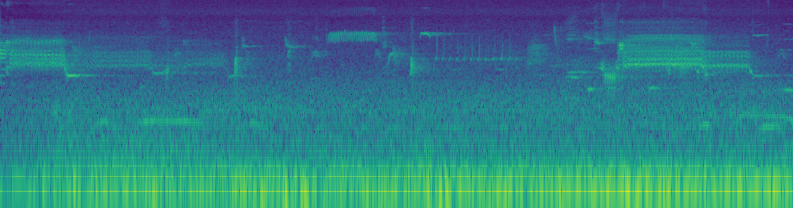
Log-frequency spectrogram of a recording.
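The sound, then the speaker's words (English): A red-winged blackbird repeats its buzzy, trilling song in short high bursts, with scattered chirps in between, all over a steady low rumble of outdoor background noise. “Today's bird, the red-winged blackbird.”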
